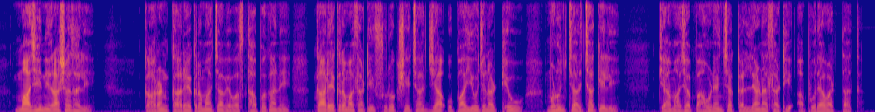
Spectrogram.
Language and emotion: Marathi, sad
